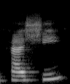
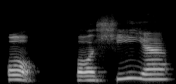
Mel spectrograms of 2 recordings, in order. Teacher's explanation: उसके बाद खौशिया, खौ, मैं इसको खै नहीं पढ़ूंगी, मैं ऐसे नहीं पढ़ूंगी, खैशी नो, खौ हैवी लेटर है, back of the tongue goes up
